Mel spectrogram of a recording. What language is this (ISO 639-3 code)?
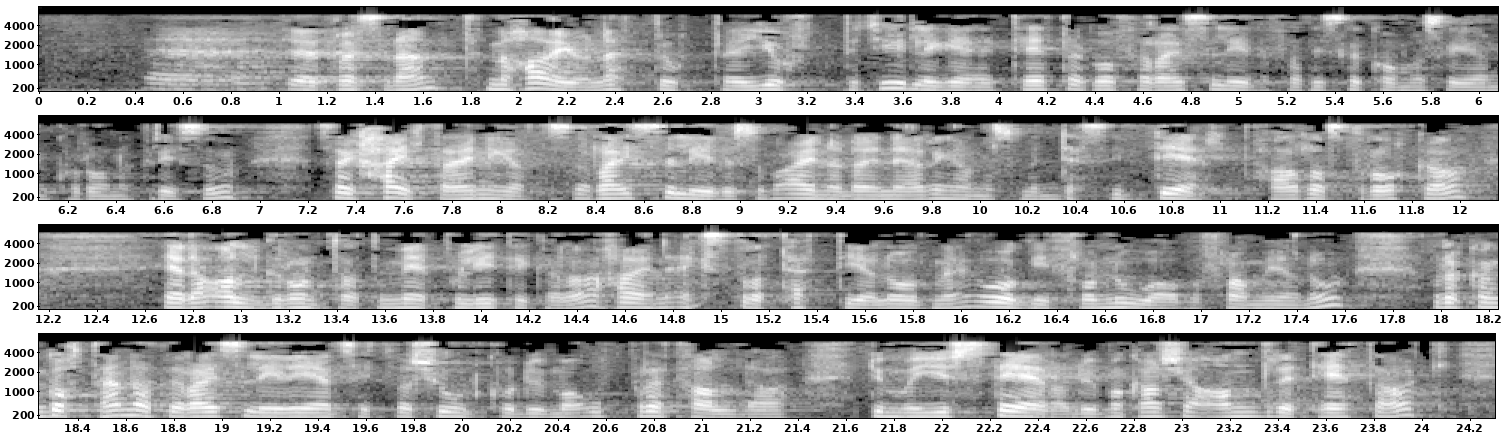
nno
